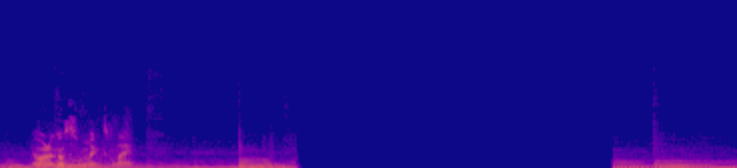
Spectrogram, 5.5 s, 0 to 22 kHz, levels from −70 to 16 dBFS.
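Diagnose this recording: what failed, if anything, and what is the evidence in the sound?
A long network dropout runs from 2.21 s to 4.59 s. The sound trails off into a brief fading buzz, then about 2.3 s of silence, and resumes with roughly 2.36 s missing. This is likely packet loss that the receiver's concealment masked only briefly.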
